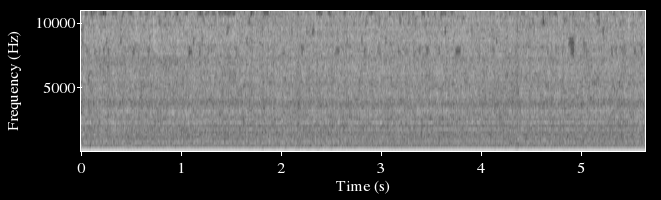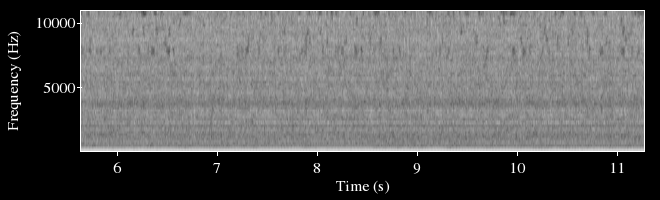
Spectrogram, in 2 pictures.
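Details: Fuel-injected Suzuki GSXR 600, stolen and recovered, hot-wired to run with no exhaust muffler and a heat-operated exhaust valve, barely run yet. Loud, raw, even idle with a deep drone. Soft throttle pickup, cause not pinned down.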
